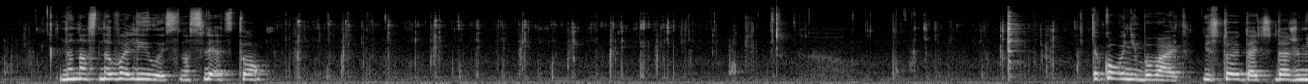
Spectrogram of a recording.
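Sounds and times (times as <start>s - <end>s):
sharp mouth clicks: 2.7s - 9.6s
person chewing dumplings: 2.7s - 11.0s.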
